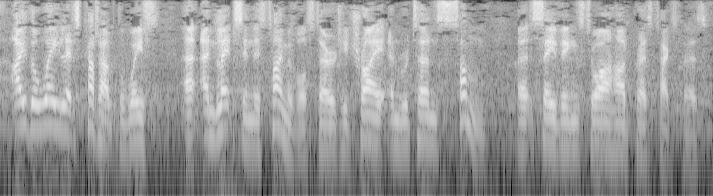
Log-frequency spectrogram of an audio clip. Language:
English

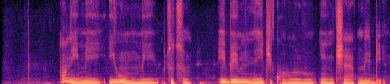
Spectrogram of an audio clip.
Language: Igbo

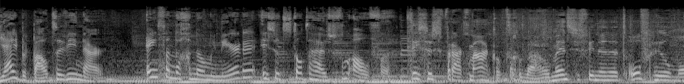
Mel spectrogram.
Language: Dutch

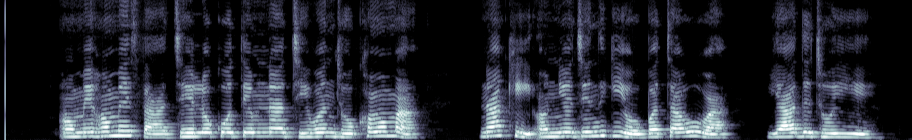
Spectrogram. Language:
Gujarati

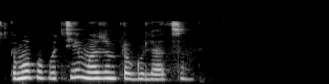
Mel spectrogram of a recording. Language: Russian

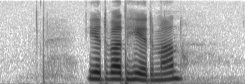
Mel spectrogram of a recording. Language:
Swedish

